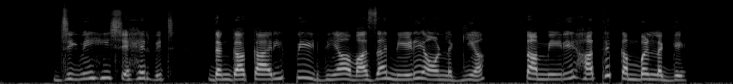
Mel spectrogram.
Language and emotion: Punjabi, fearful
